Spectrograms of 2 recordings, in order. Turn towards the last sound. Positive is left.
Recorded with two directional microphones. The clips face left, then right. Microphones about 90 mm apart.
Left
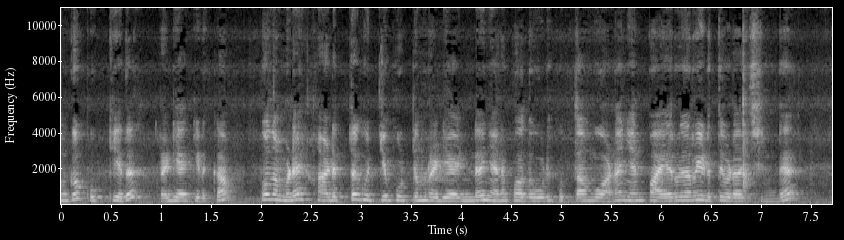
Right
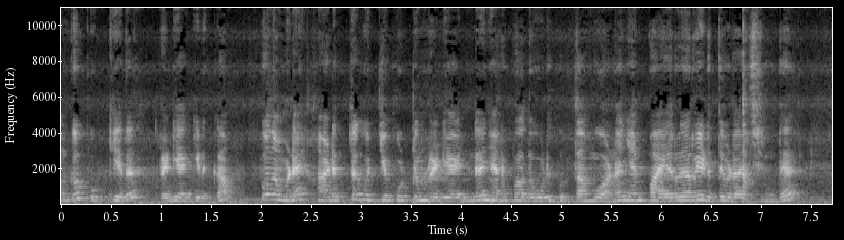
turn(degrees=20)  # may be behind; listen again after turning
